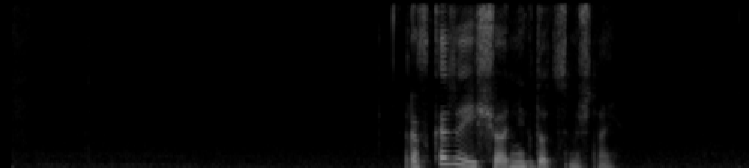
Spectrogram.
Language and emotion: Russian, neutral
